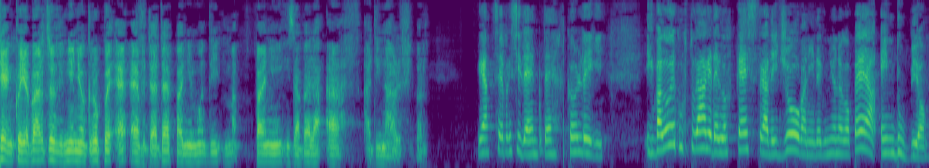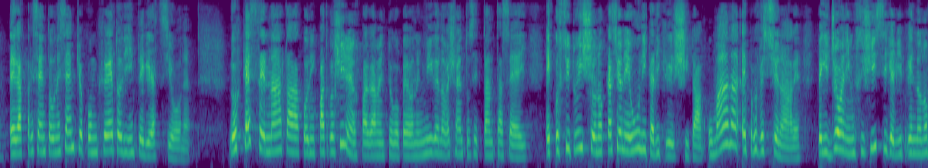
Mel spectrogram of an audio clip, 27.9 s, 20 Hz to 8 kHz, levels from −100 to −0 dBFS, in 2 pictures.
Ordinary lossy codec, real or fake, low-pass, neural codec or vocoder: none; fake; none; codec, 16 kHz, 8 kbps, FreqCodec, larger model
